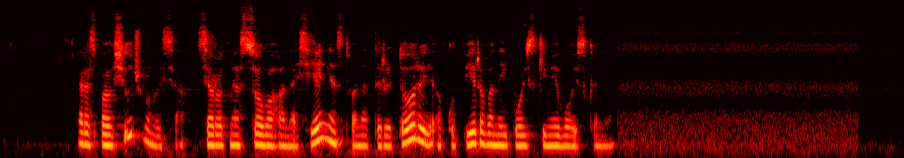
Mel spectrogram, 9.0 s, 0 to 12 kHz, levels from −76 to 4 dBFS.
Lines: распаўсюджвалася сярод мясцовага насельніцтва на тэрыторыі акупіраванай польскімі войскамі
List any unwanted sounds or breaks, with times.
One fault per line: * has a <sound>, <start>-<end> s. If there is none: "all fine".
all fine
